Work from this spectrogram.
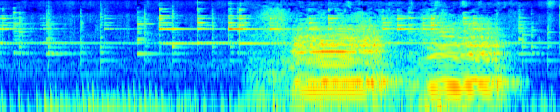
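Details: Cows walking in a herd toward their pen on a morning village road; two drawn-out moos follow each other closely, over clinking cowbells and a steady low rumble of footsteps.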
